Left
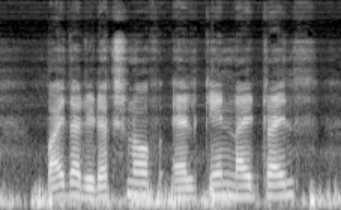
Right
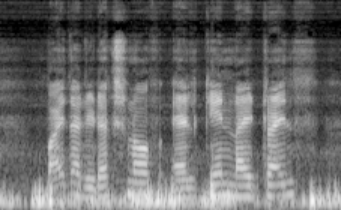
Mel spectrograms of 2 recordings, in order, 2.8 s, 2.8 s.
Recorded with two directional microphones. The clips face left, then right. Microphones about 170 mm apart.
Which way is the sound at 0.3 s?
55° left (ahead or behind).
